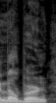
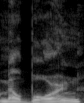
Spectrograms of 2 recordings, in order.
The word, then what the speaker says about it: Melbourne: Uh, I mean, you can say Melbourne. Mel Melbourne. What's important is the shortening of the second half. Not Melbourne. Melbourne. So whether you say Melbourne like we would say it or Melbourne.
